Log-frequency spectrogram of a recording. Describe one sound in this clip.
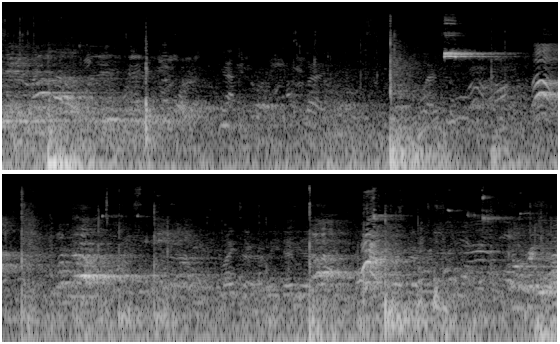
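Voices of children and adults call out in a large echoing gym.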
